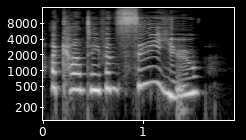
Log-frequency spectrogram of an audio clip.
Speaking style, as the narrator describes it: wailed Dorothy

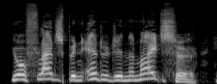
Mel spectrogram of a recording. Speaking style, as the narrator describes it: he cried

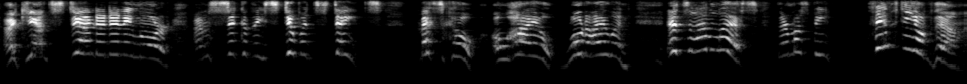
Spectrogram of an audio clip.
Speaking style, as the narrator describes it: Alan yells

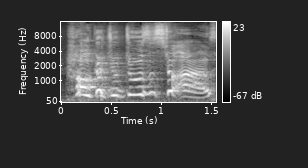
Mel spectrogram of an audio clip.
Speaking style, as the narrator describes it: She screamed in a fit of German rage

